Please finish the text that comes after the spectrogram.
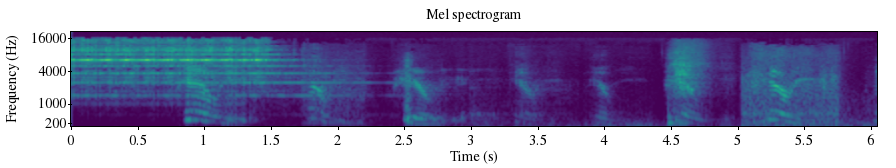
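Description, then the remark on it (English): A school late bell rings with a steady, bright electronic tone at the start, trailing off after about a second and a half as voices begin talking over it. “You need the bell again? You got a late bell?”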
